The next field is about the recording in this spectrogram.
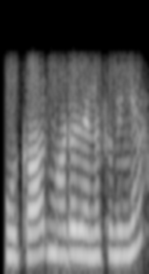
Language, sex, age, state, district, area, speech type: Tamil, female, 18-30, Tamil Nadu, Nagapattinam, urban, conversation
